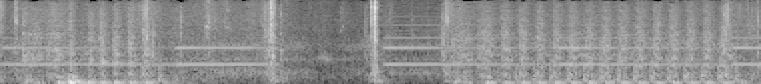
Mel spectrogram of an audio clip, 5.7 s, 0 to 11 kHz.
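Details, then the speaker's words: 2009 Toyota at a cold start: two bursts of steady starter cranking with a pause between, and the engine never fires. No fuel pump sound is heard, and a stuck fuel pump is suspected but not confirmed. "oh now you're teasing it's doing the same thing as last [Music] year I can't hear the fuel pump probably is a stuck fuel [Music]"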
